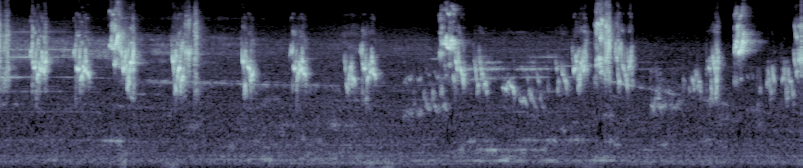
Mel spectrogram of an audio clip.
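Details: Pet budgerigar in a happy mood, chirping a steady series of short bright chips roughly every half second, mixed with little warbled trills and squeaks.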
